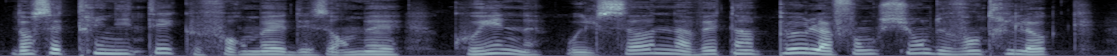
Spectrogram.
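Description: A woman narrating a literary audiobook in a measured, even storytelling manner on a close microphone. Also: medium pitch, dry recording.

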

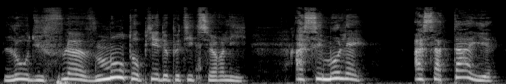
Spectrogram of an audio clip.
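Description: A woman narrating a children's storybook in a lively, expressive, rhythmic way. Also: fairly high pitch, unhurried.

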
